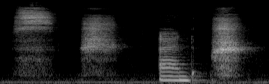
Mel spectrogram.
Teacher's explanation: Sa, sha and sha do not use the vocal cords and therefore they are aghosha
